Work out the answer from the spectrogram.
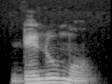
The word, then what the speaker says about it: denouement: It has French origin. Pronunciation is somewhat like denouement, the final outcome.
